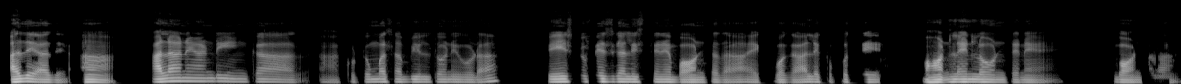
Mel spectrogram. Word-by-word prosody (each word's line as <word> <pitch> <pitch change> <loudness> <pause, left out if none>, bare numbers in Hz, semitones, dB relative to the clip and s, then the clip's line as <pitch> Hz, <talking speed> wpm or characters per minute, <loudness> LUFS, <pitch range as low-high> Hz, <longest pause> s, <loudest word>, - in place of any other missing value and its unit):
అదే, 135 +2 +8
అదే. 105 -2 -3 0.3
ఆ! - - +7 0.7
అలానే 150 +3 +5
అండి 145 0 -2 0.2
ఇంకా, 130 0 -4 0.6
ఆహ్, 105 -2 -11
కుటుంబ 120 +3 -3
సభ్యులుతోని 120 -1 -3
కూడా, 110 +3 -3 0.6
ఫేస్ 125 +1 +4
టు 130 - -11
ఫేస్ 135 -2 0
గలిస్తేనే 120 -1 +1
బాగుంటదా 110 -1 0 0.3
ఎక్కువగా? 110 -1 -4
లేకపోతే 115 -1 -6 0.7
ఆన్‌లైన్‌లో 120 0 +4
ఉంటేనే 105 0 -4 0.9
బాగుంటరా? 105 0 -2
120 Hz, 100 wpm, -26 LUFS, 110-125 Hz, 0.9 s, అదే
